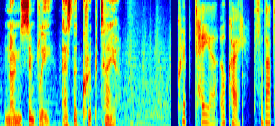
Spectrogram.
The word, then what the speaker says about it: Krypteia: Krypteia, okay.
